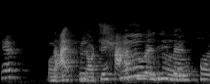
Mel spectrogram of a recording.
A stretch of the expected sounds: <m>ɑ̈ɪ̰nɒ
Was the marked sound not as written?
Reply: yes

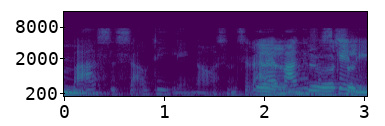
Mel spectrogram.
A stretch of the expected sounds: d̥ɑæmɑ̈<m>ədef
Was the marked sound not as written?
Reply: yes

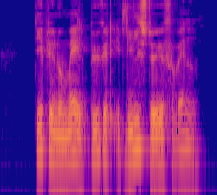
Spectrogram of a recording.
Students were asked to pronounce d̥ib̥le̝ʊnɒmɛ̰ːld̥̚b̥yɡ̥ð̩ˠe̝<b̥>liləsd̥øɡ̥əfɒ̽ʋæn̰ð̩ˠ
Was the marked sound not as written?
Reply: yes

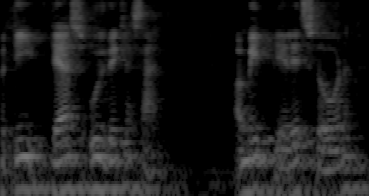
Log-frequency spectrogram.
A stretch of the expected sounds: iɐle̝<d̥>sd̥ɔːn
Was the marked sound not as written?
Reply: no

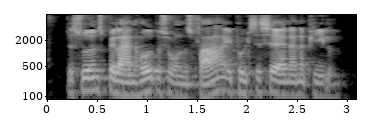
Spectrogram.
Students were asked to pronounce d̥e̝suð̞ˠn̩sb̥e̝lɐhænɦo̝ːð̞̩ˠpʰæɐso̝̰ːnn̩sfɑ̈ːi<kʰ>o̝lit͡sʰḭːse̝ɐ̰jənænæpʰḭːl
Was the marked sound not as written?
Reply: yes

